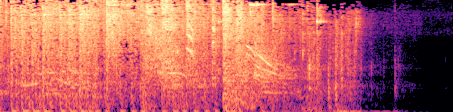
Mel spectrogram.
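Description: Gunfire rattles in a shootout during an action-comedy spy scene: dense, rapid shots and crashes crowd together loudly, then the noise thins and fades away near the end.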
